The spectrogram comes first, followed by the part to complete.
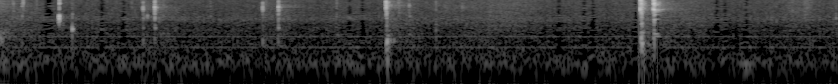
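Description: Faint, scattered clicks of a computer mouse and keyboard, about nine in all, some in quick pairs, as links are copied into a chat.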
